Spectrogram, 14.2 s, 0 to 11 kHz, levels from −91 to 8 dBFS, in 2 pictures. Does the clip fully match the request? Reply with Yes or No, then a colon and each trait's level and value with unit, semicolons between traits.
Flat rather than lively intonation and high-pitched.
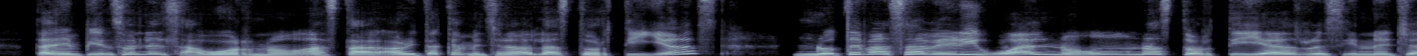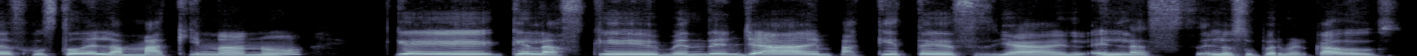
No: average, 3.3 semitones; high, 230 Hz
